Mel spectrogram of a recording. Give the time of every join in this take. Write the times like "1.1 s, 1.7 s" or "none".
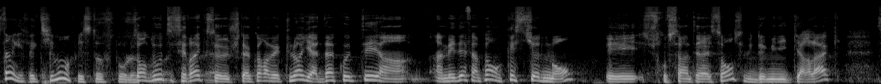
none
